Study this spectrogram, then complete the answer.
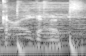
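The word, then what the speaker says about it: GIGO: It's pronounced Geigo, but it's not as G-I-G-O.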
